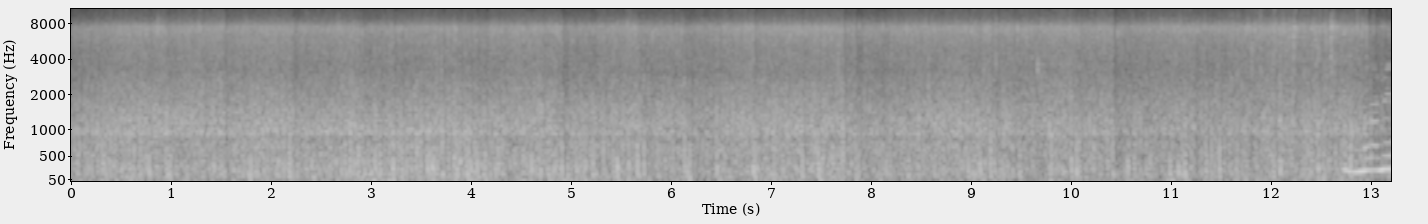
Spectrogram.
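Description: Heavy rain pours steadily onto a vegetable garden of string beans and okra, a dense, constant close hiss with pattering drops that never lets up, with no voices present.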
